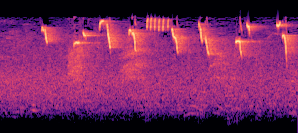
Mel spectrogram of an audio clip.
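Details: European goldfinch in a singing contest, amarillo de repique: a bright, fast sequence of falling whistled notes with a brief buzzy trill in the middle, loud and close over faint noise.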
